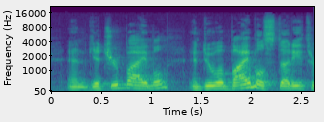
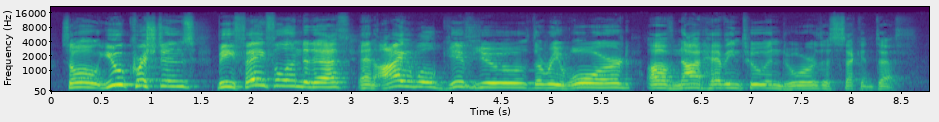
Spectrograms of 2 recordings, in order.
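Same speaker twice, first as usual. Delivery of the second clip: mock promise voice; 5 semitones higher, 5 dB louder than usual. Voicing the commentators' reading.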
